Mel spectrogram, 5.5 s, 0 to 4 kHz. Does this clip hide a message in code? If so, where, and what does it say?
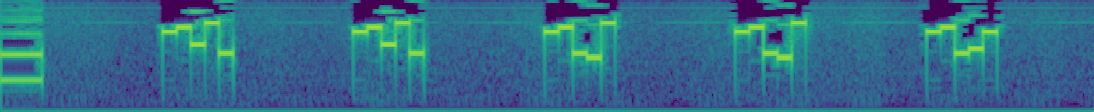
Yes: five-tone selective call (ZVEI) from 0.8 to 5.0 s, heard as quick runs of five tones, tones of about 70 ms. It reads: 89503 89503 89320 89320 89348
